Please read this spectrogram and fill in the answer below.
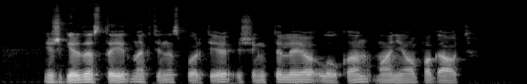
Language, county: Lithuanian, Kaunas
